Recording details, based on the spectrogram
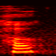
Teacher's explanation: glottal or pharyngeal sounds that is produced in your throat here in glottis. That is h.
